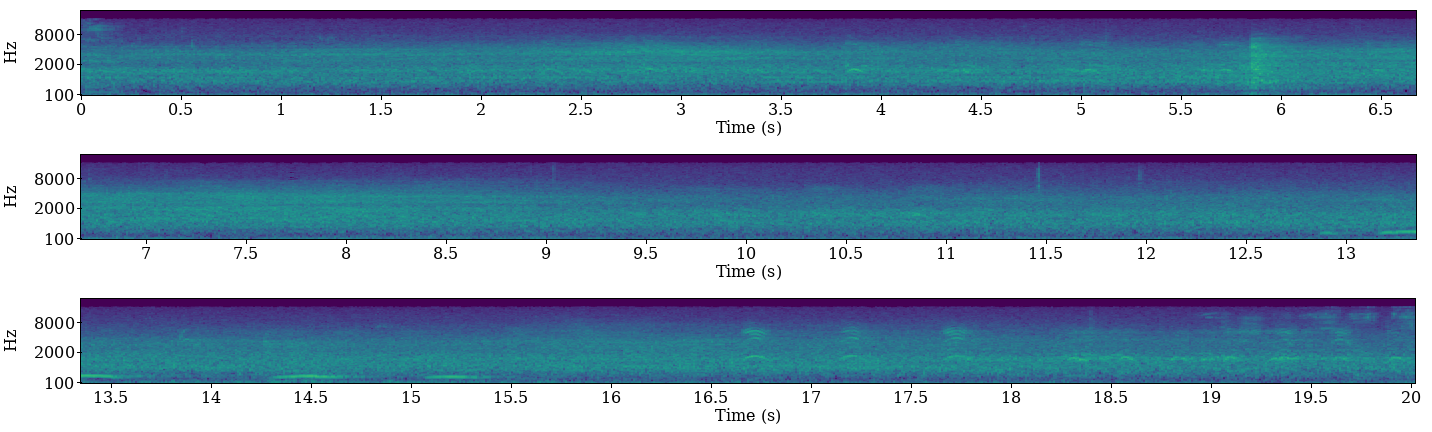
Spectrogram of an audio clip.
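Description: Great horned owl hooting: three low hoots in quick succession a little past halfway, over a steady low background rumble.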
